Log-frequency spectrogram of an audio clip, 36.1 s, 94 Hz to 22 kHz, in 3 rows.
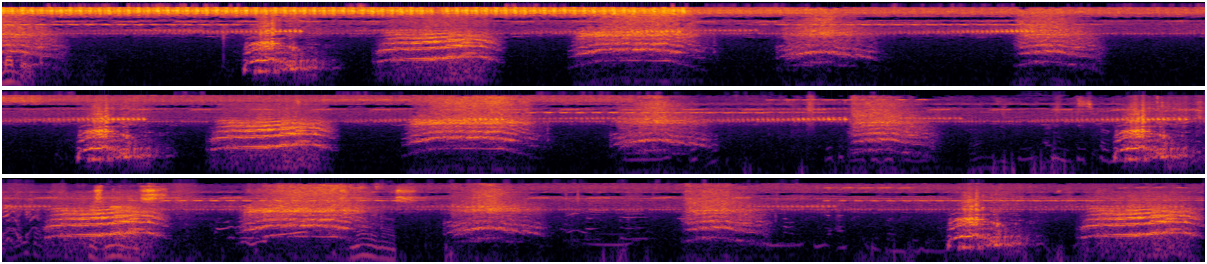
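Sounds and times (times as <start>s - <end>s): elephant calling: 0.0s - 0.8s, 2.4s - 5.0s, 5.7s - 7.1s, 7.8s - 8.8s, 10.1s - 11.1s, 12.8s - 15.4s, 16.0s - 17.5s, 18.1s - 19.4s, 20.0s - 30.2s, 30.8s - 32.6s, 33.4s - 36.0s.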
